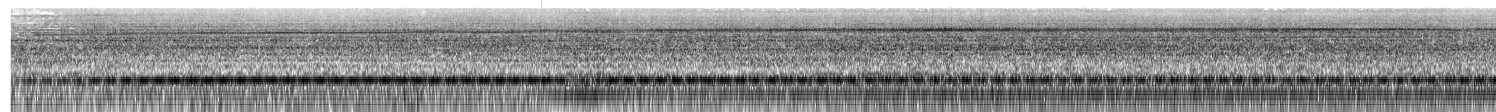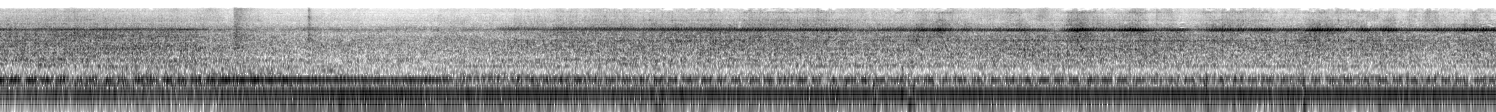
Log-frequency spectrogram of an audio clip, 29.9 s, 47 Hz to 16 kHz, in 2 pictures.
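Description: RTR40 rotator wrecker's engine running steadily under load with a thin high whine above it as the boom works, shifting slightly in pitch a few times.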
